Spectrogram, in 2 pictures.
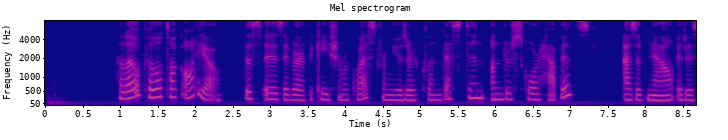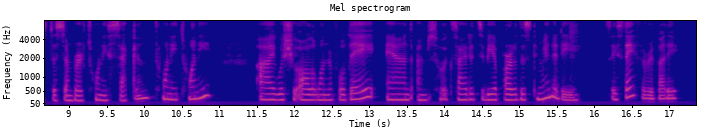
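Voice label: Female Verification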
